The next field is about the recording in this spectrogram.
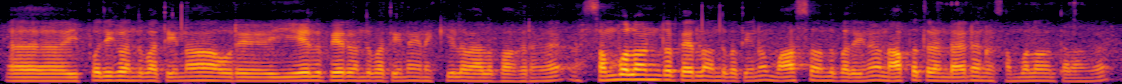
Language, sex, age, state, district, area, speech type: Tamil, male, 18-30, Tamil Nadu, Krishnagiri, rural, spontaneous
